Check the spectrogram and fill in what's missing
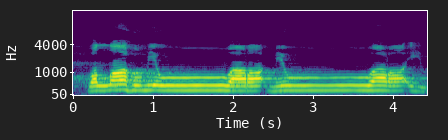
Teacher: يأتي بيدغم النون في الواو بدون غنة ويمد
